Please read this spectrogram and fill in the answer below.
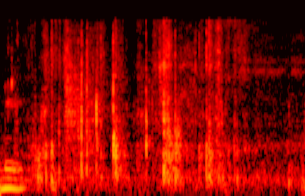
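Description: A large paper page of a hardcover picture book being turned by hand: a short rustle with a few crisp flicks, over by about a second and a half in.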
